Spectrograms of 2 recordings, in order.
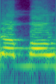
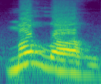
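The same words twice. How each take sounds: First: "अल्लाहु" starting on a bare A; brisk, separate "अल्लाहु"; unjoined form. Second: "मल्लाहु" with the m fused onto the double L; deliberate, linked "मल्लाहु"; joined m. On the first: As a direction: say "अल्लाहु" quickly with no m before it. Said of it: "फिर अल्लाहु नहीं पढ़ना". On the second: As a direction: start "मल्लाहु" on m, then long aa. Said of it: "मीम को लाम के साथ मिलाना". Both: Shown as a demonstration.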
